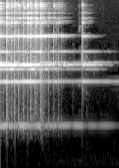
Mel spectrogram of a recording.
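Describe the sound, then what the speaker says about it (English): A handbell rung in celebration of a closed deal, a rapid burst of bright metallic clangs for about a second, then one more clear strike that rings out and decays. "We're ringing this bell."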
